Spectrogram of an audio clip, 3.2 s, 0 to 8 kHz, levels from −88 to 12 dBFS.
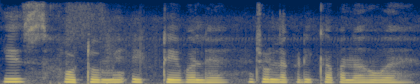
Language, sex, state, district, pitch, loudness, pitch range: Hindi, female, Jharkhand, Garhwa, 225 Hz, -15 LUFS, 215-235 Hz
